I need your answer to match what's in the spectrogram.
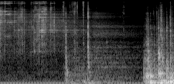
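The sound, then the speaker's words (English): A bunch of keys jingles with bright metallic clinks and rattles as a key is taken from a desk drawer, a few scattered taps at first, then a louder, busier jangle toward the end. No voices. “She took a key from a desk drawer in the next room.”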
